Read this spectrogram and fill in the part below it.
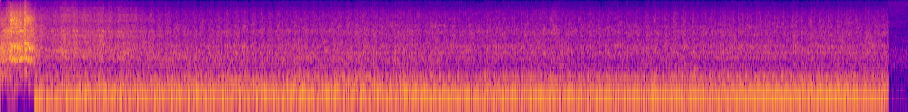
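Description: A Suzuki Boulevard motorcycle engine fires up and settles into a steady, loud, close idle during an oil change, running continuously with an even rumbling pulse until it cuts off at the very end.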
